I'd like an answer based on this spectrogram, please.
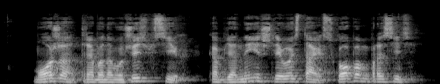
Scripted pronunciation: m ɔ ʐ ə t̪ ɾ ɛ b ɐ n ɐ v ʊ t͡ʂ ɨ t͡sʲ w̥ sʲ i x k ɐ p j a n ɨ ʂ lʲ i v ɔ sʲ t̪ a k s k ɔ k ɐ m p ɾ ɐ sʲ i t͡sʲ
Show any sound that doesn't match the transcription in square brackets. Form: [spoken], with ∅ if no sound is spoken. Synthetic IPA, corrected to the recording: m ɔ ʐ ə t̪ ɾ ɛ b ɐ n ɐ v ʊ t͡ʂ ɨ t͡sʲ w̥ sʲ i x k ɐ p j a n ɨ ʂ lʲ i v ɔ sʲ t̪ a k s k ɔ [p] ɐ m p ɾ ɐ sʲ i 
